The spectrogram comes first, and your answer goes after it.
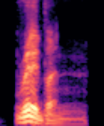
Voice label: "ribbon", British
